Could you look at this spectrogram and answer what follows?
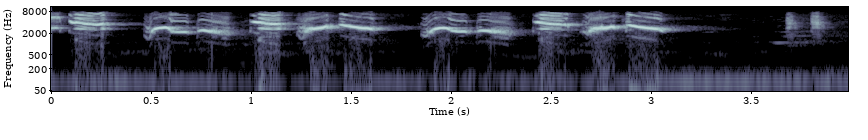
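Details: Chinese hwamei singing with switching voice: five loud whistled phrases in four seconds, each a sharp chip followed by a falling or wavering slur, ending with two soft high notes over a faint hum.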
